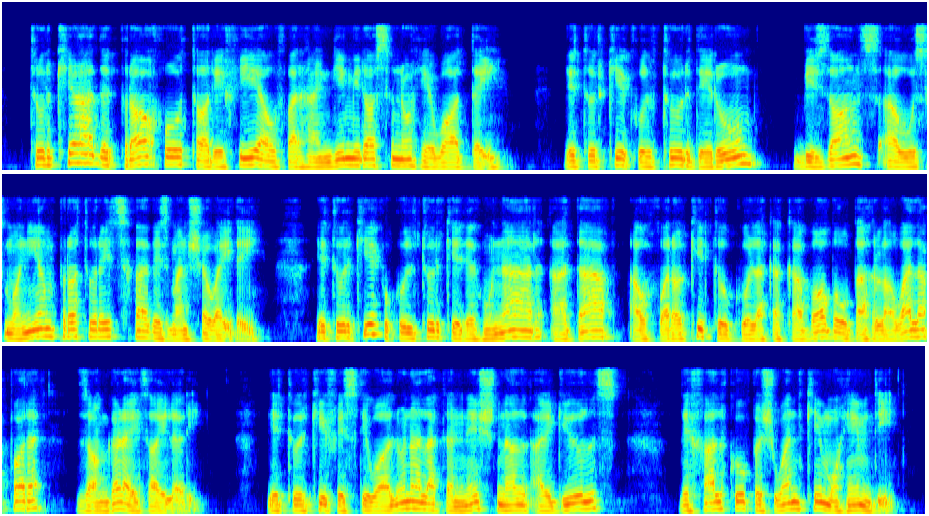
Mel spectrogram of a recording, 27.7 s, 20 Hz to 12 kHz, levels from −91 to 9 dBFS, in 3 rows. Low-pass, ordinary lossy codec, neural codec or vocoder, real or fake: 7.2 kHz; none; codec, 16 kHz, 4.8 kbps, FACodec; fake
